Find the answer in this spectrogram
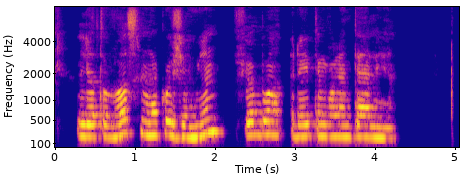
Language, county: Lithuanian, Kaunas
